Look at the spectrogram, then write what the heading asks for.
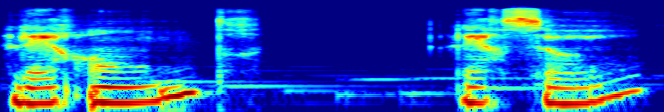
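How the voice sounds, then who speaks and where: Very slow, soft breathy woman guiding relaxation. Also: low-pitched. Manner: soothing, unhurried, gently instructing. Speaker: yoga nidra instructor. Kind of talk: guided relaxation meditation. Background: background music.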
